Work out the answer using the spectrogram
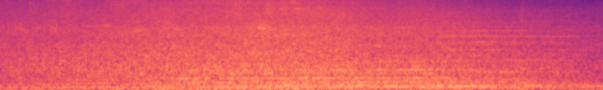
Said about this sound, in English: that's what traffic sounds like on a highway or downtown streets today.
